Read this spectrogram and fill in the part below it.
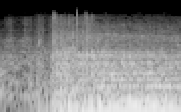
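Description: A Dodge Aries turbo wagon race car fires up from cold after sitting a while. Quiet at first, the engine catches abruptly and settles into a loud, steady, rough idle close by.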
